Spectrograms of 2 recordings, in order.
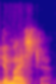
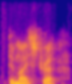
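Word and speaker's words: de Maistre: Deestra I am pronouncing it that way is D E. Then capital M A I S T R E. Uh, forgive me. I'm gonna pronounce that Deestra.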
